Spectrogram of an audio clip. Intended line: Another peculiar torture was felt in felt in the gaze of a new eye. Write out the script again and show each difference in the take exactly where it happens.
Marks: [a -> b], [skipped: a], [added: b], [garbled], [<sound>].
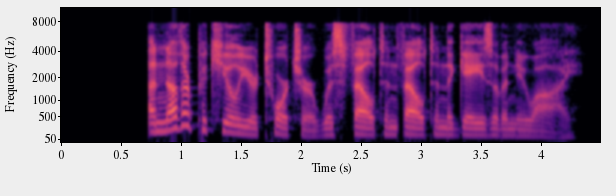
Another peculiar torture was felt in felt in the gaze of a new eye.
